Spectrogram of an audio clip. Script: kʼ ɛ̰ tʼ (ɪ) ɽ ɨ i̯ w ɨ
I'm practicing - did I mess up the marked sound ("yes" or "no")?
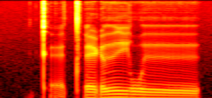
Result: no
